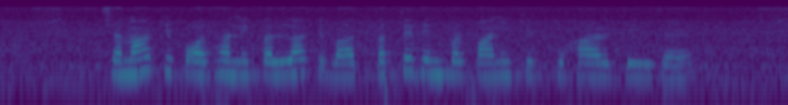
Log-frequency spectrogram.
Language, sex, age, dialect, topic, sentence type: Maithili, female, 25-30, Southern/Standard, agriculture, question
